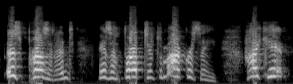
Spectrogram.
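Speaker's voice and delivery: mock squeaky, very high dubbed voice. Mimicking the parody dub of a news host, high voice. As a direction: race through it in a tiny high-pitched voice. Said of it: "with a high voice like this".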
